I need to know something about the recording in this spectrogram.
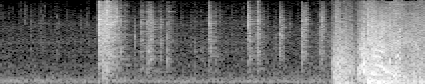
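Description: Metal gear clicks and clanks.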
